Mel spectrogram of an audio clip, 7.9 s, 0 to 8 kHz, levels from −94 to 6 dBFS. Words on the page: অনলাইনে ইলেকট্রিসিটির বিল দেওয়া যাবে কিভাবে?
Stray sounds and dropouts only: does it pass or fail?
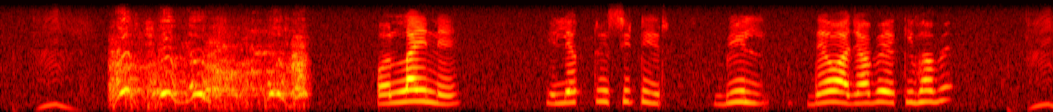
fail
